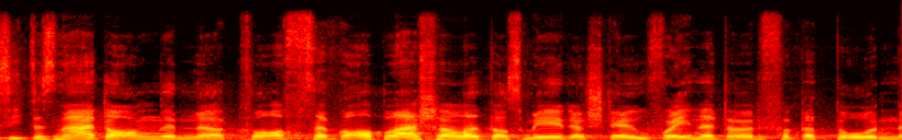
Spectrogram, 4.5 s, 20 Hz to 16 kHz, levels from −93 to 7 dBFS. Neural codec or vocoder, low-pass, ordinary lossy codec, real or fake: codec, 44.1 kHz, 3.4 kbps, Pupu-Codec; 14.4 kHz; none; fake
